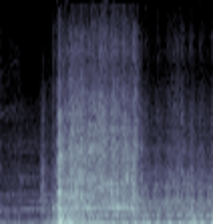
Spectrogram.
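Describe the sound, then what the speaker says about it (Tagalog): A Honda Supremo motorcycle with a hard-starting problem is started without the choke: a brief starter whir, then the engine catches and settles into a close, steady, pulsing idle. "umaandar siya kahit hindi natin ginagamit itong choke"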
